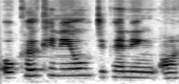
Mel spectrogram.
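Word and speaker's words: cochineal: um some foods will say this has the coil or cocal depending on how you pronounce it c c h i n e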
